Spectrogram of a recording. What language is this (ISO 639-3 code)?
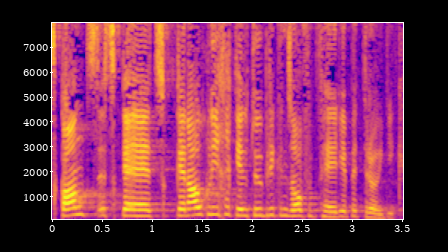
gsw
